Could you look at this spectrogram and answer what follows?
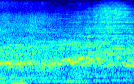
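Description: A speeding cartoon car skids, giving a long, continuous tire screech at moderate loudness over a low engine rumble, with no voices.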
